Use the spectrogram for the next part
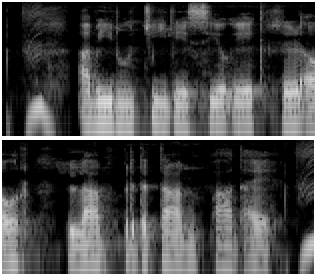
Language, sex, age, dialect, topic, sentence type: Hindi, male, 36-40, Marwari Dhudhari, banking, statement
